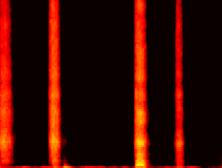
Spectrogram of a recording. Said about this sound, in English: Were you holding in a sneeze? Kind of. I figured out a while ago that if I suck the roof of my mouth right before I sneeze, I then don't have to sneeze.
